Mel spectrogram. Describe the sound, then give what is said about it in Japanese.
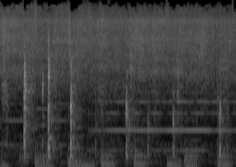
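Ginger added to melted butter in a pan sizzles with a steady bright hiss, broken by several light clicks and scrapes of stirring. “生姜入れていきます。いい音。このバターと生姜の香り、だんだんこう香りが立ってくるので、”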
